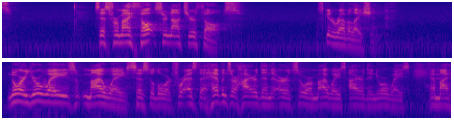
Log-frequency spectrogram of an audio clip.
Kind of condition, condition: setting, large echoing room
